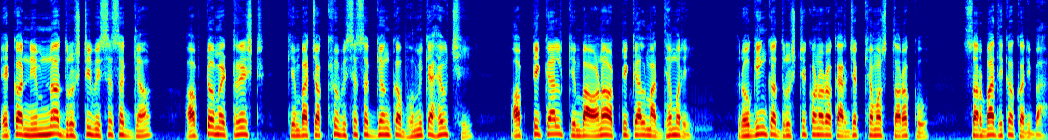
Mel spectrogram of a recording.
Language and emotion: Odia, neutral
